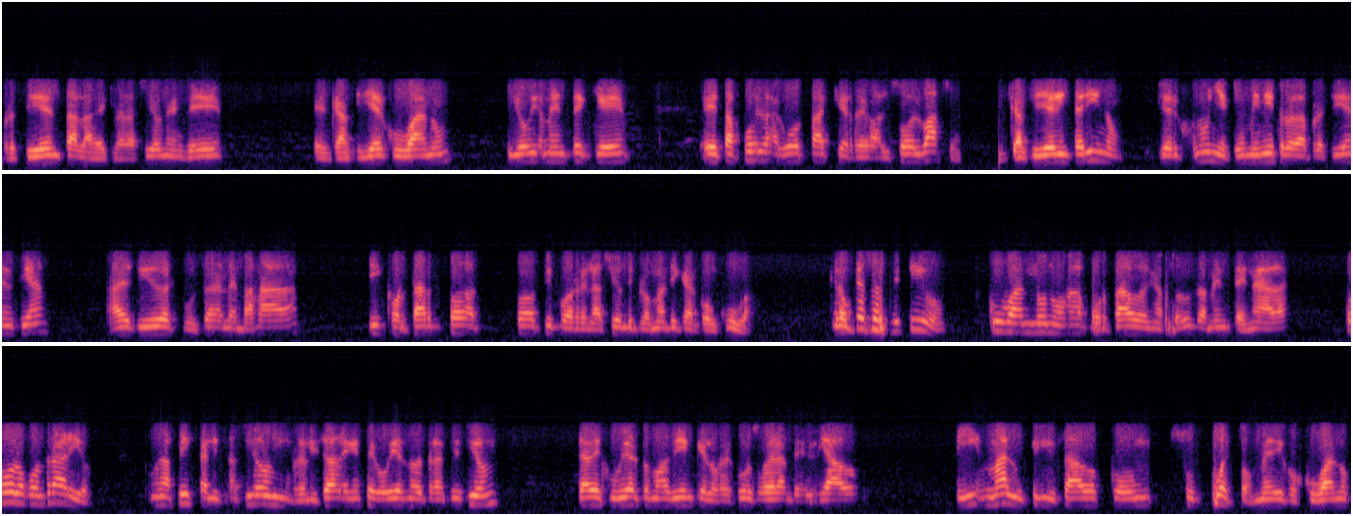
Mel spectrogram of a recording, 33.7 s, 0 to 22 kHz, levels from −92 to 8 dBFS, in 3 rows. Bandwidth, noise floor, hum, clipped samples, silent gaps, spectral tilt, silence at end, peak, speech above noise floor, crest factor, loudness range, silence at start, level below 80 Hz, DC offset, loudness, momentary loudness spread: 4.1 kHz; -72 dBFS; none; under 0.1%; none; -6.5 dB/octave; 0.05 s; -2 dBFS; 48 dB; 22 dB; 5 LU; 0 s; -86 dBFS; under 0.1%; -24 LUFS; 10 LU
